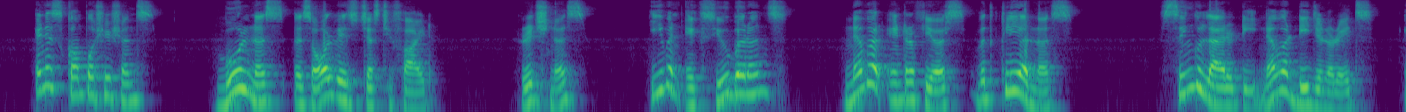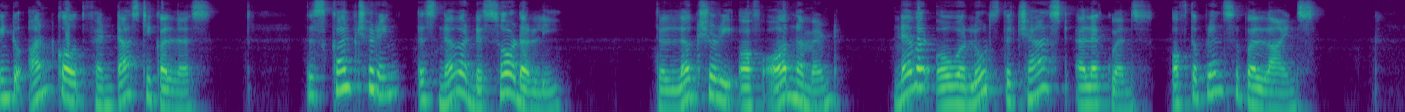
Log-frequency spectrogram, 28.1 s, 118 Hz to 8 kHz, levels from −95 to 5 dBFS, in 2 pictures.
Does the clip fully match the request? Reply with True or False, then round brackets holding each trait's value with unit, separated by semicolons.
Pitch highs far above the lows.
True (7.9 semitones)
